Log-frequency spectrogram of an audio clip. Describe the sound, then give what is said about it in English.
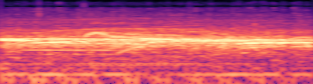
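Crowd cheering for defending champion Evans Chebet as he wins the Boston Marathon, a dense, loud, continuous roar of voices and whoops that holds steady throughout. “Cheers for defending champion Evans Chebet, who won the Boston Marathon again today.”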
